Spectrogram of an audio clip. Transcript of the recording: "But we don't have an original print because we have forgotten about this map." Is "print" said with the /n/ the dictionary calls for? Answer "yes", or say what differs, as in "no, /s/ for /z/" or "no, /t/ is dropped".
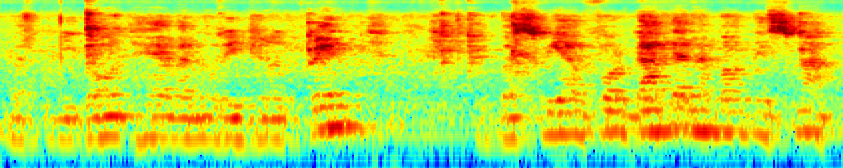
yes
